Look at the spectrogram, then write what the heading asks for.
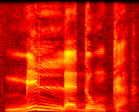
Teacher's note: Suara nun dah tak ada pada bacaan. Dia hanya ada pada tulisan sahaja. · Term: idgham bila gunnah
